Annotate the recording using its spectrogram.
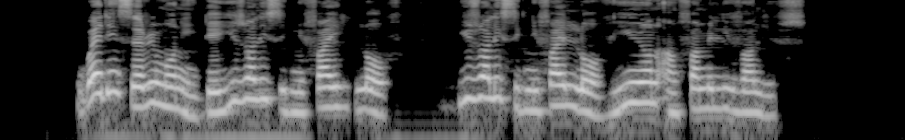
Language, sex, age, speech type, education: Nigerian Pidgin, female, 15-29, spontaneous, tertiary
